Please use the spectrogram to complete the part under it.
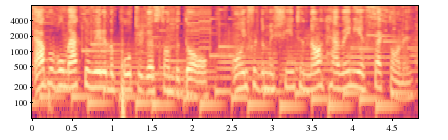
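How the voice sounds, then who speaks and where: A woman's voice: medium pitch, fast. A woman reading scripted fan fiction as a story narrator. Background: video game music.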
